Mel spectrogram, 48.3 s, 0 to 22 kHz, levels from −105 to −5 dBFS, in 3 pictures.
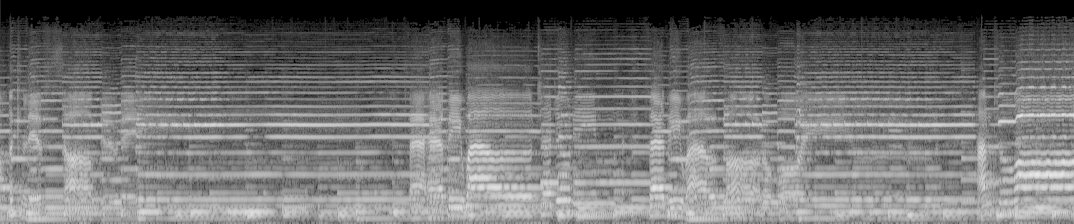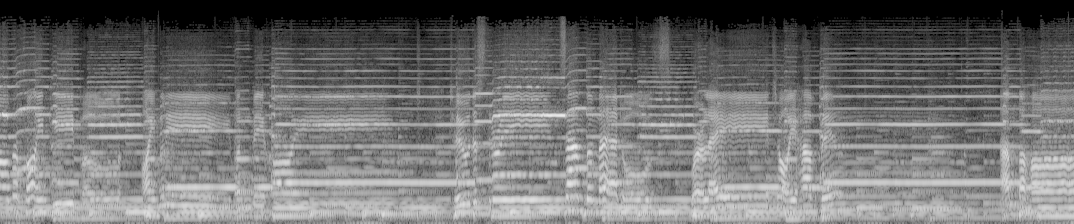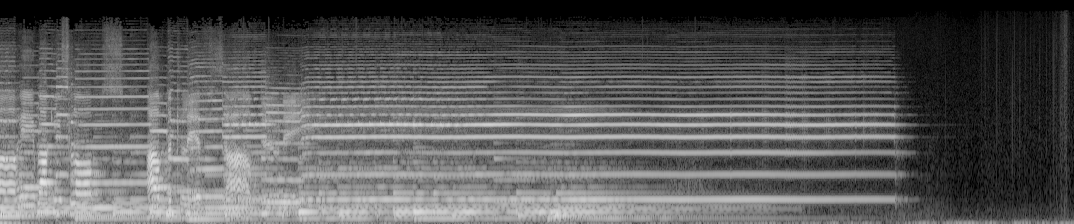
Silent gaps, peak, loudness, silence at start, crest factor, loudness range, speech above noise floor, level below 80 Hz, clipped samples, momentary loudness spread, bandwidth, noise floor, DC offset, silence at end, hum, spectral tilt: none; -4 dBFS; -21 LUFS; 0 s; 18 dB; 7 LU; 36 dB; -58 dBFS; under 0.1%; 8 LU; 14.5 kHz; -56 dBFS; under 0.1%; 2.6 s; none; -5 dB/octave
